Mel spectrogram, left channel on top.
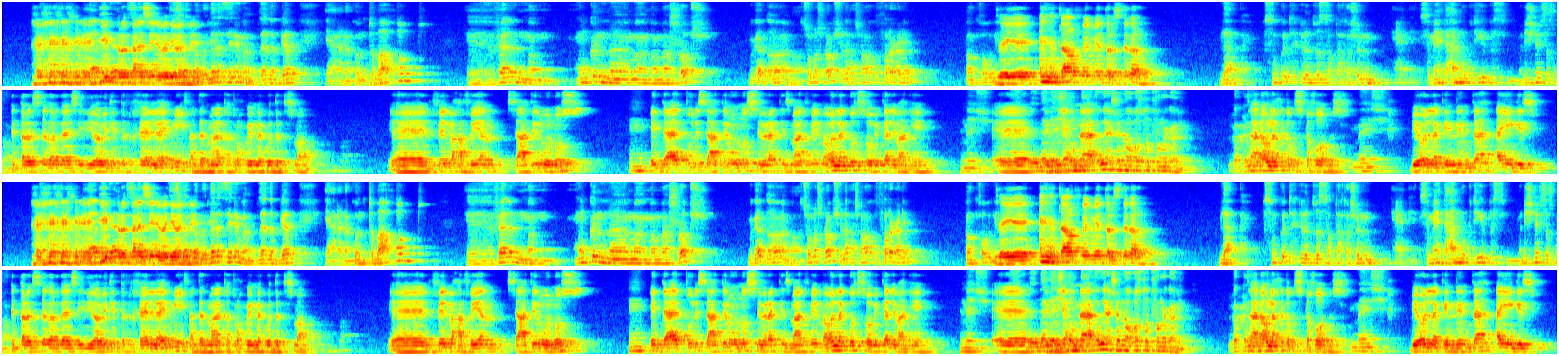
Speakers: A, on the right (about 30°); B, on the right (about 70°).
A: <laughs>
B: ده لا بجد
A: روتانا
B: سيبك
A: السينما دي ولا
B: سيبك
A: إيه
B: من روتانا سينما لا ده بجد يعني انا كنت بقعد آه، فعلا ما- ممكن آه، ما ما ما اشربش بجد اه عشان ما اشربش لا عشان اقعد اتفرج عليه كان قوي جدا
A: زي <clears throat> تعرف فيلم انترستيلر
B: لا بس ممكن تحكي لي القصه بتاعته عشان يعني سمعت عنه كتير بس ماليش نفسي اسمعه
A: انترستيلر ده يا سيدي لو ليك انت في الخيال العلمي فانت دماغك هتروح منك وانت بتسمعه
B: لا.
A: آه، الفيلم حرفيا ساعتين ونص
B: مم،
A: انت قاعد طول الساعتين ونص مركز مع الفيلم هقول لك بص هو بيتكلم عن ايه
B: ماشي
A: آه،
B: بس بلاش
A: ان احنا
B: توضيح قوي عشان لو عوزت اتفرج عليه
A: م،
B: بكره
A: انا هقول لك حاجة بسيطة خالص
B: ماشي
A: بيقول لك ان انت اي جسم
